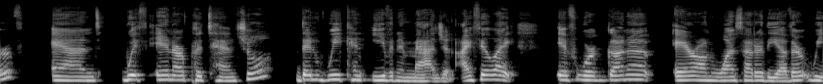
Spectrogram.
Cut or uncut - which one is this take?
uncut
